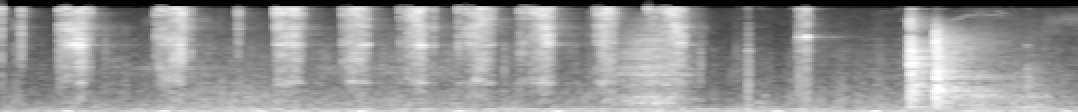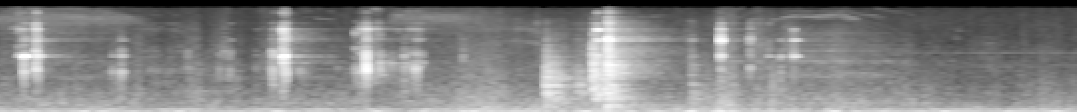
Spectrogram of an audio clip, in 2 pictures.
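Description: Socket ratchet clicking in quick regular strokes, about three to four clicks a second, as the brake caliper's locator pin is backed out. The clicking stops after about three and a half seconds, then come a scrape and scattered light metal clinks as the caliper and its brake pads are handled.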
